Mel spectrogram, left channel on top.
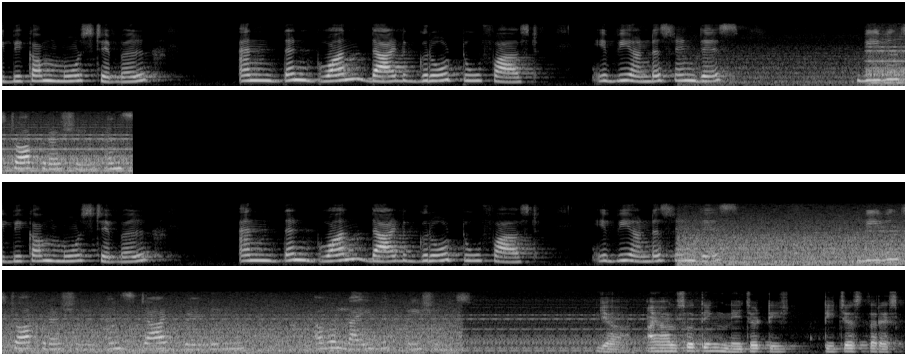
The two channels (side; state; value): left; drops out; at 10.4 s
